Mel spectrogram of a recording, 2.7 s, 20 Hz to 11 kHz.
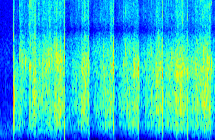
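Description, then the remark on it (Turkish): Sustained audience applause at a UEFA ceremony announcing Turkey and Italy as hosts of Euro 2032, as the two countries' delegations come on stage: a dense, steady wash of many hands clapping with a few sharper individual claps standing out, fairly loud throughout with no voices. “Alkışlar eşliğinde sahneye çıkan iki ülke heyetleri UEFA Başkanı ile basın mensuplarına poz verdi.”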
